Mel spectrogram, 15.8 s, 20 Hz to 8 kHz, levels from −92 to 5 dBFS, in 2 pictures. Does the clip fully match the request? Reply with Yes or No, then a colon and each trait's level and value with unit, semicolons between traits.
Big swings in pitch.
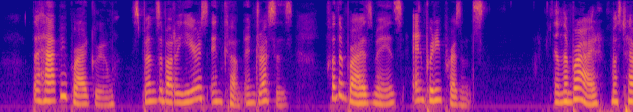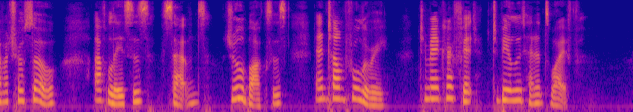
Yes: wide, 5.7 semitones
